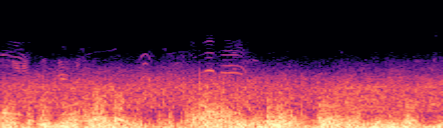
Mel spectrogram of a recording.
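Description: Wind buffeting the microphone, a steady low rumble, with several short, faint high calls from the distance.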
